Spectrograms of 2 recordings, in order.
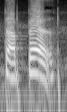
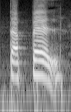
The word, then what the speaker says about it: t'appelles: We will not be pronouncing this last S, so this question becomes Comment tu t'appelles?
